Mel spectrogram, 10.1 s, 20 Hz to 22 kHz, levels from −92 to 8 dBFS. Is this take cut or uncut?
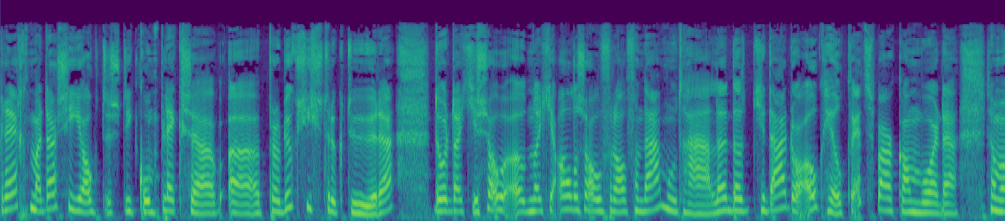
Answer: uncut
